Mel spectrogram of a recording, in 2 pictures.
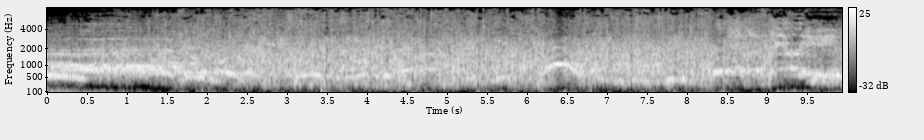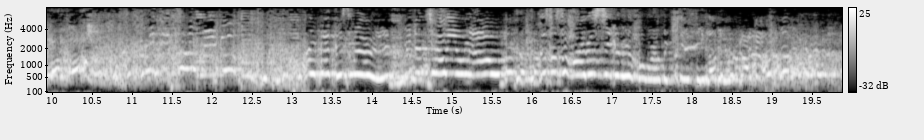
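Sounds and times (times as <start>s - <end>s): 
audience applause: 0.1s - 14.6s
laughter: 1.0s - 19.8s.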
